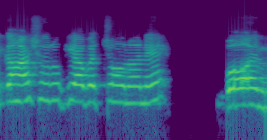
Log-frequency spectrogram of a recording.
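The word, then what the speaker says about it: Berne: बर्न में। यहाँ spelling तो बर्ने है लेकिन प्रोनाउंस कैसे करेंगे? बर्न। और ये कहाँ आता है आपके?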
